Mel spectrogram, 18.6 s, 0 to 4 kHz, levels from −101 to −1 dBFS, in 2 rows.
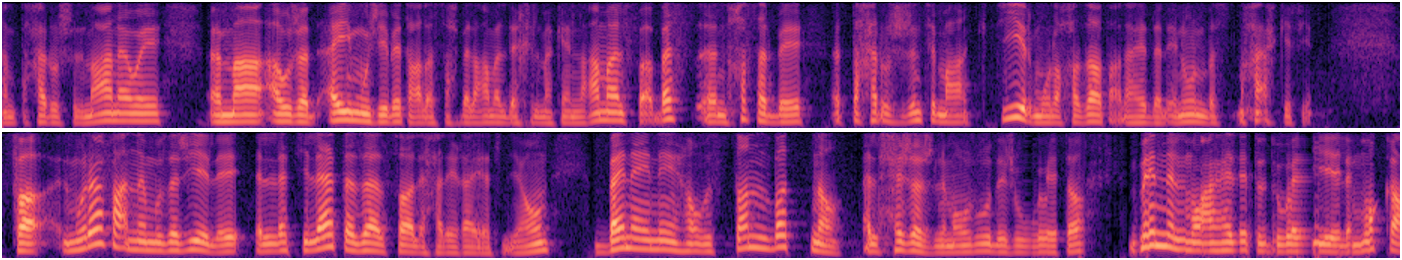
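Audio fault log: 16.14–18.45 s, repeated packet loss (robotic sound): the speech breaks into dozens of short holes, the longest 100 ms. Each hole is filled by stretching the last sound. About 39% of the stretch is patched this way, which gives the choppy sound.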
